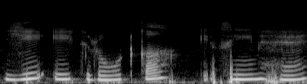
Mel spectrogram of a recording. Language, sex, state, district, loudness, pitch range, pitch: Hindi, female, Delhi, New Delhi, -19 LUFS, 220-245 Hz, 230 Hz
